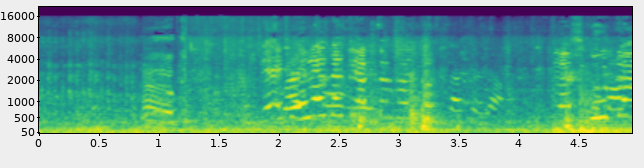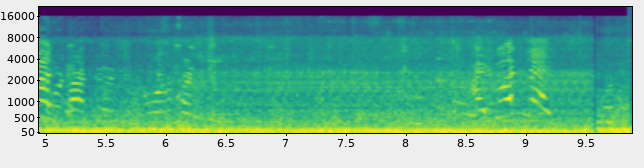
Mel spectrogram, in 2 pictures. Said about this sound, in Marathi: आणि फायनली आमचा ट्रॅक्टर सुरू झालाय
